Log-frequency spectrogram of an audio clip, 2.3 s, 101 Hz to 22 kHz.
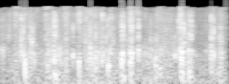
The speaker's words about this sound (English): In this 1980s video, a family rides via horseback in Nuku'alofa.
